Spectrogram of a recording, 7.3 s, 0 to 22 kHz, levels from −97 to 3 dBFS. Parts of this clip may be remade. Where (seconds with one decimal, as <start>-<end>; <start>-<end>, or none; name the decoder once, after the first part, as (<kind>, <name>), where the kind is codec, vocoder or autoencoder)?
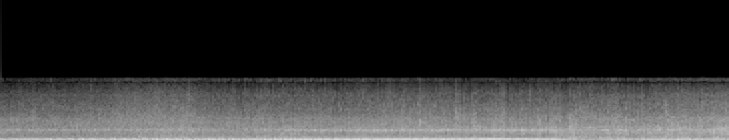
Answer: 2.1-6.5 (vocoder, WaveNeXt)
